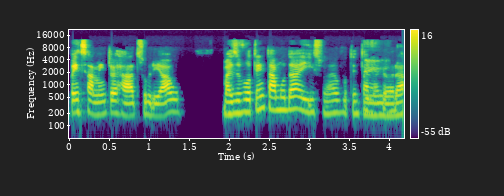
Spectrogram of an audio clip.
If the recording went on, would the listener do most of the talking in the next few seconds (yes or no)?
no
